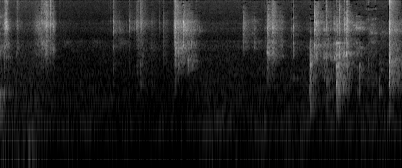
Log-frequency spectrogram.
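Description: Eggshells cracked against the rim of a glass bowl and broken open by hand: a handful of short, sharp cracks and clicks, the sharpest near the end.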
